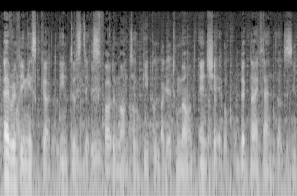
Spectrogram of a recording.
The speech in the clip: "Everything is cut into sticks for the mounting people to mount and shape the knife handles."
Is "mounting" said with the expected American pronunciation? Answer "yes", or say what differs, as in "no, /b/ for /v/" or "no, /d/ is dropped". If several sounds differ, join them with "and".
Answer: yes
